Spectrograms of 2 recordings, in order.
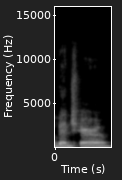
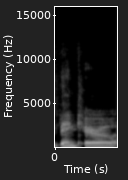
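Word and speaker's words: Banchero: fine yeah i think with paolo benchera or i think his bankera actually i've been pronouncing it wrong um but i think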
